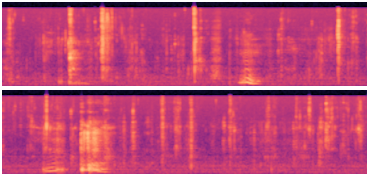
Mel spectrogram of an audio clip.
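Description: Close-miked chewing and biting of sauce-coated lobster, with wet mouth clicks and smacks throughout. There are a few short hums, once about four seconds in and twice more around seven seconds.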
